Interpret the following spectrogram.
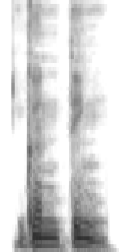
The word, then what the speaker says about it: Genting: Let's just learn how to say it in Malay. Genting. Okay, Genting is closer to the original language. Let's just stick with that.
